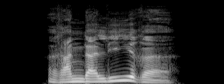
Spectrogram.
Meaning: inflection of randalieren: 1. first-person singular present 2. first/third-person singular subjunctive I 3. singular imperative
- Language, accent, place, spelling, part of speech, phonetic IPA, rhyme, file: German, Germany, Berlin, randaliere, verb, [ʁandaˈliːʁə], -iːʁə, De-randaliere.ogg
